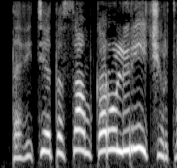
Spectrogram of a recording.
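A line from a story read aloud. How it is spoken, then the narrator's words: Exclaiming. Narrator (Russian): воскликнул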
